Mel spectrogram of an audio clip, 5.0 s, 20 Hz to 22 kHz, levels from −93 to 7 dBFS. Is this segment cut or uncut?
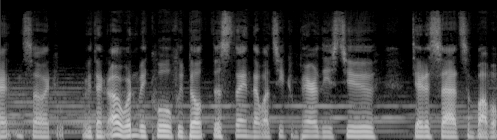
uncut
